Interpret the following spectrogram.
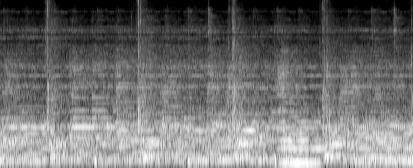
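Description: Live rock band playing an instrumental passage: distorted electric guitars and bass over a steady drum beat from an electronic drum kit, with a strong hit about once a second.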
